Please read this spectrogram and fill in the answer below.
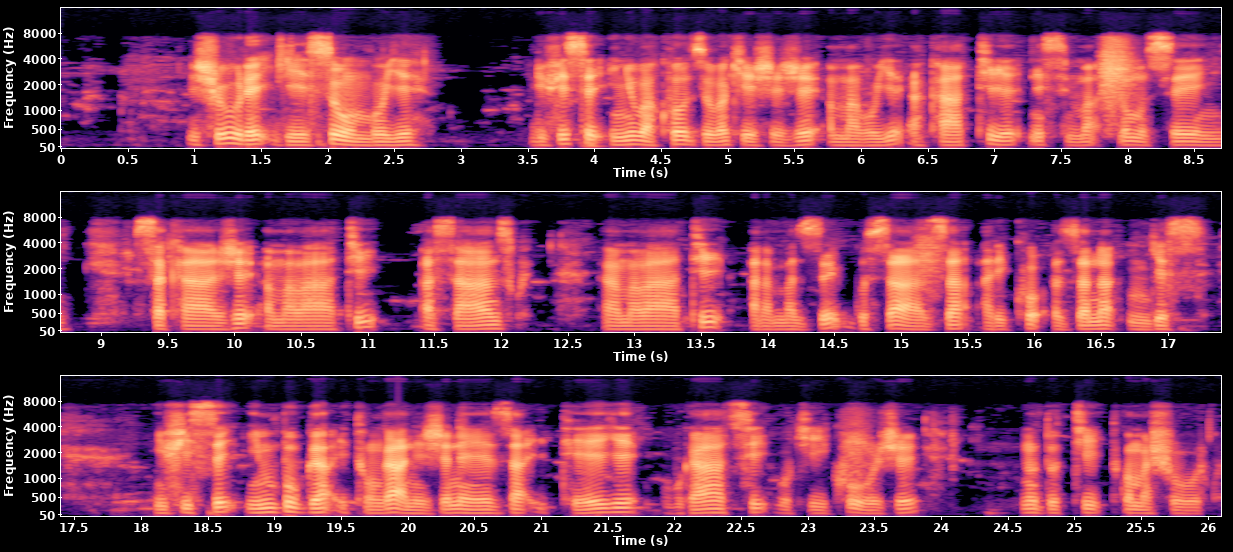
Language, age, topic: Rundi, 50+, education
